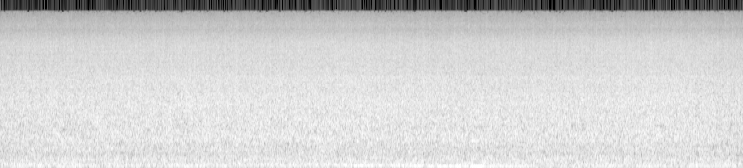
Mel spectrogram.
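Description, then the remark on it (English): A steady, dense roar of a waterfall pouring out of a tunnel near Mission Boulevard, continuous without a break, a broad rushing wash with a low rumble underneath, fairly loud, with no voices. “Everybody else already knows about this place because the waterfall comes out of the time tunnel. Like, I can see the tunnel entrance while I'm recording the water.”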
